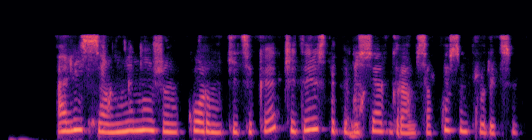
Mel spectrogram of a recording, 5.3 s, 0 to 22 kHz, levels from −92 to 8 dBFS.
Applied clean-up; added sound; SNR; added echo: neural mask model Resemble Enhance denoiser.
